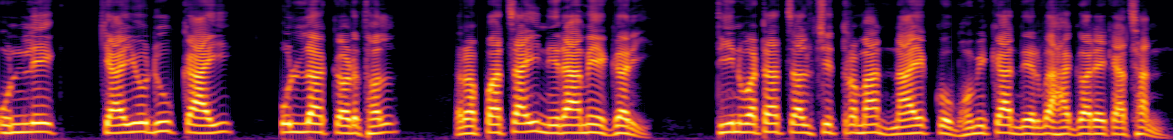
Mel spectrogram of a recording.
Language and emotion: Nepali, neutral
